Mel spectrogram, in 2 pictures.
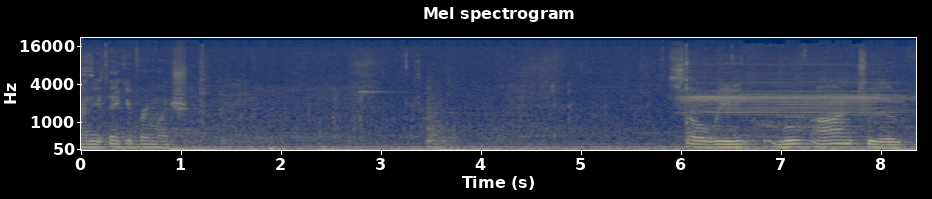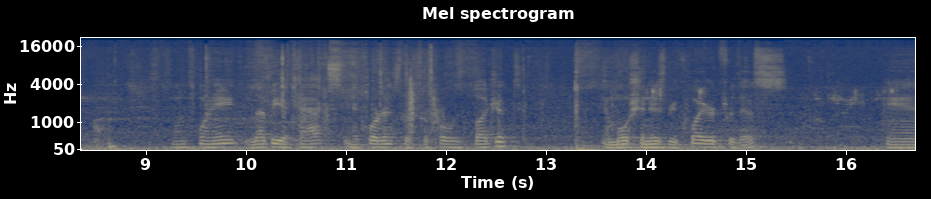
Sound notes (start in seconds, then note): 5.9 sports buzzer buzzing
